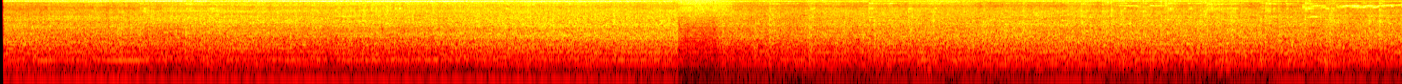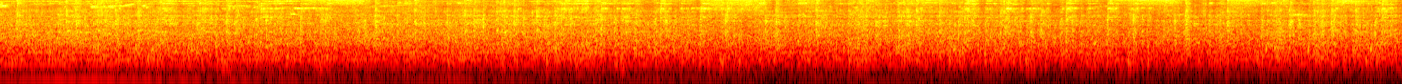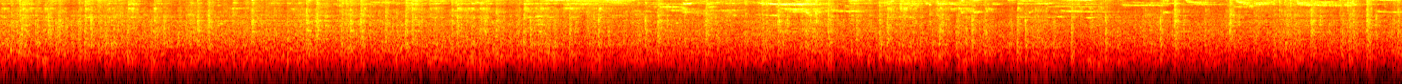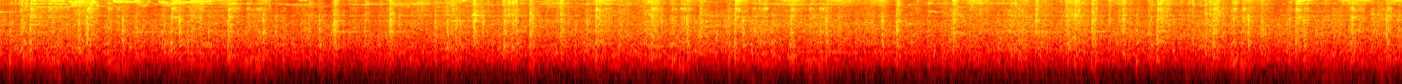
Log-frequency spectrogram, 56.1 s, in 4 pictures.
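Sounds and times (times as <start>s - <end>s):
train wheels rumbling on rails: 0.0s - 56.0s
high-pitched wheel squeals: 0.2s - 6.7s, 10.6s - 18.1s, 33.6s - 44.5s.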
